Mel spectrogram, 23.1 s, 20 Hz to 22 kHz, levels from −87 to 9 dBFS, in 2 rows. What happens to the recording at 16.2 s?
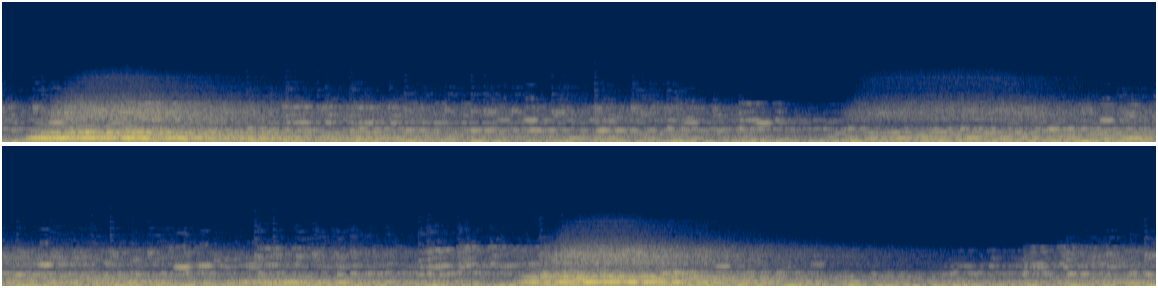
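Compressed frames skipped, from 16.21 to 16.24 s. At this point the decoder never outputs a short run of the encoded audio, either because those frames are missing from the file or because it rejected them as corrupt. The sound jumps forward by around 30 ms, a whole multiple of the frame length.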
